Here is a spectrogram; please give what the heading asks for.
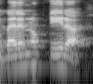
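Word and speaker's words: Balaenoptera: next है बेलन ऑफ टेरा बेलन ऑफ टेरा प्रोनाउंस एशन ध्यान दीजिएगा बेलेन ऑ टेरा बेलेन ऑ टेरा को ब्लू बेल बोलते हैं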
